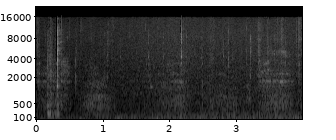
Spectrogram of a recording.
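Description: Faint clicks and ticks of a fountain pen's metal and plastic parts being handled and twisted by hand, a couple of sharper clicks near the start, over a low steady room hum.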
